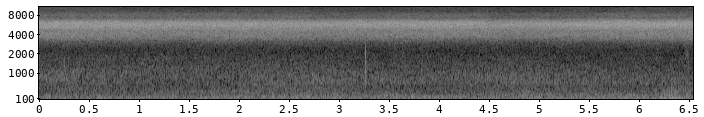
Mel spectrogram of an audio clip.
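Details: Periodical cicadas of the 17-year Brood X emergence in a McDonald's parking lot in Sharonville, Ohio, on an evening in June 2021. A steady, high, hissing drone holds without a break, with a brief click partway through.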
